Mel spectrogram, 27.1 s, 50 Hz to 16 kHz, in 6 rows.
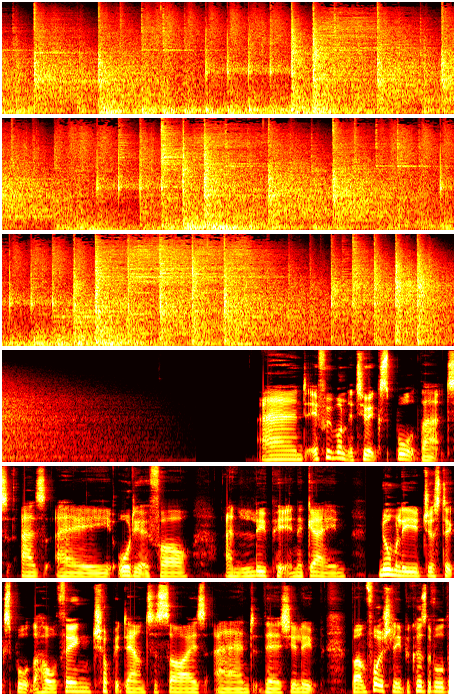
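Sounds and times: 
acoustic trailer-style percussion with heavy drum thuds: 0.0 - 14.6
speech: 16.6 - 27.0.

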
